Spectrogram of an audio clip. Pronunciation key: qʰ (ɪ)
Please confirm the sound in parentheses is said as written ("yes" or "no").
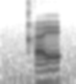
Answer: no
